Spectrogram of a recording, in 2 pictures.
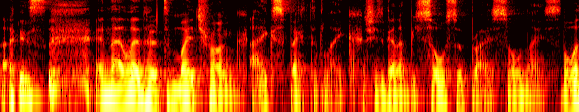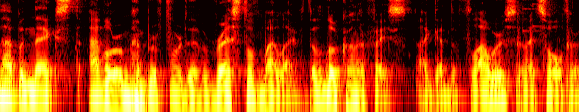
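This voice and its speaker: Lively intonation carries speech delivered with a non-native accent. Noticeable background noise runs underneath. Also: man. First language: not English. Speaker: dating advice YouTuber. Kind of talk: casual storytelling monologue. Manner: casual, conversational.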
